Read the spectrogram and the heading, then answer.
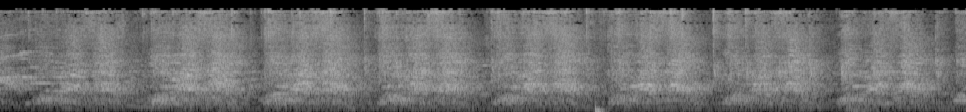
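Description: A large crowd chants "USA" in loud, rhythmic unison as Donald Trump enters a campaign event, voices swelling in repeated waves across the whole stretch, with a couple of low thuds underneath and no single speaker standing out.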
